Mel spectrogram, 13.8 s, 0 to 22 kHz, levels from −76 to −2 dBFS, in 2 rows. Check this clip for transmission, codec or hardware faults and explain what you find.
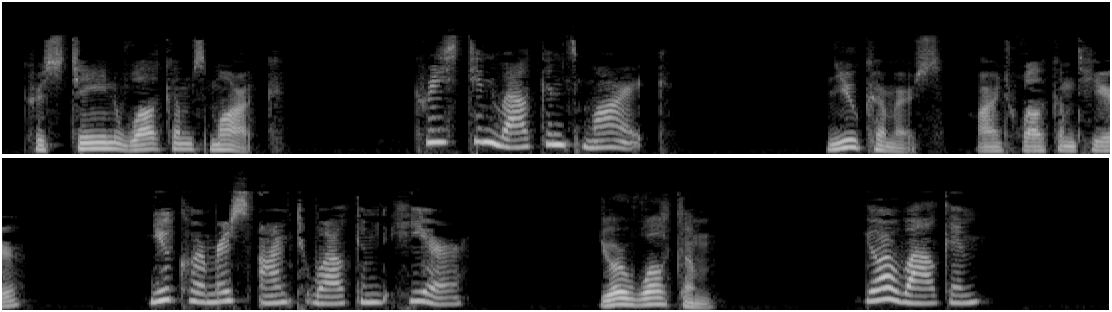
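The clip has one fault: pre-emphasis left on. From 6.83 s, right after "aren't welcomed", to the end at 13.84 s, the treble is boosted by about 13 dB at 10 kHz relative to 1 kHz. The rising curve fits the standard 75 µs FM pre-emphasis, applied without the matching de-emphasis on playback. The speech turns thin, bright and hissy on sibilants. Unlike aliasing or added hiss, nothing new appears; existing high frequencies are simply lifted along a smooth slope.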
